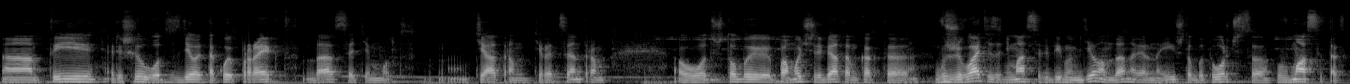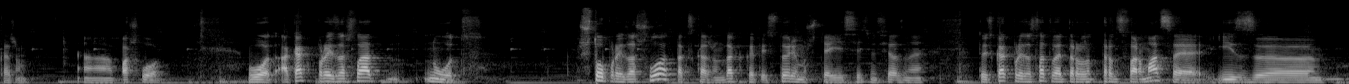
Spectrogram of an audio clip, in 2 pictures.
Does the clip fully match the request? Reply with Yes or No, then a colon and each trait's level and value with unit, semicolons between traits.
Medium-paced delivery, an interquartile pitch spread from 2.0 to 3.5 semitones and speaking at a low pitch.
Yes: average, 130 wpm; average, 3.0 semitones; low, 110 Hz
